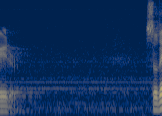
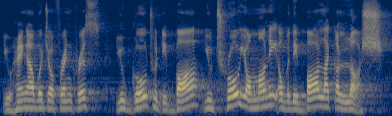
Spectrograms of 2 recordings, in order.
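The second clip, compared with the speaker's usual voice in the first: put-on mother's Caribbean island accent, higher and louder; 5 semitones higher, 5 dB louder than usual. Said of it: "Caribbean woman with an island accent".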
